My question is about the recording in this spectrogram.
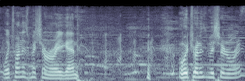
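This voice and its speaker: A man in his thirties answering a street interview, talking in animated, laughing bursts into a handheld mic outdoors at night. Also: high-pitched, normal speed, over music, crowd noise. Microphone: handheld mic held out by interviewer.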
